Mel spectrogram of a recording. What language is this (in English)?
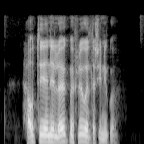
Icelandic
